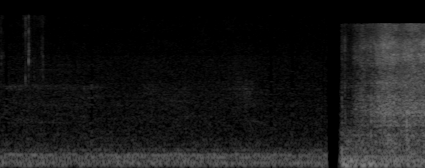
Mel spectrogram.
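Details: Low indoor hum, then after a brief dropout a burst of loud hissing noise, with no animal voice heard.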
